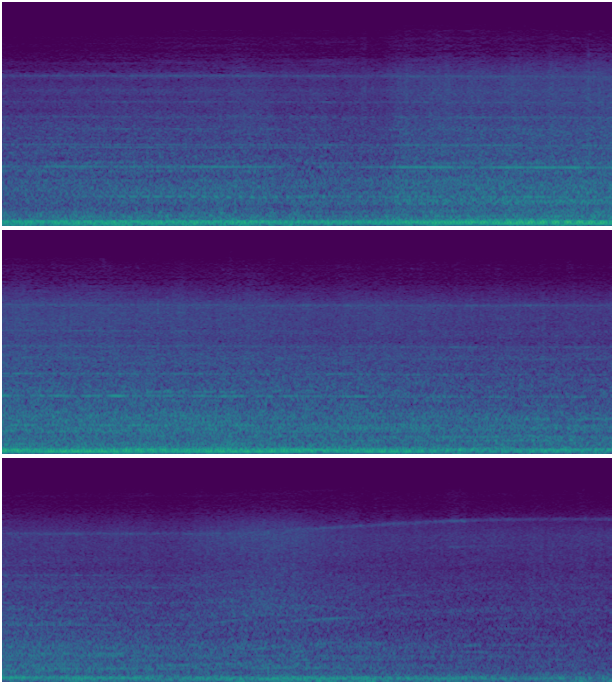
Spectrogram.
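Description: Norfolk Southern freight train passing close by: the diesel locomotives' engines give a low pulsing rumble that is loudest in the first half, then fades as the covered hopper cars roll past on the rails. Near the end a faint high tone rises slightly.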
